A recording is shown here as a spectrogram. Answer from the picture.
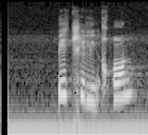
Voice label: "Vuelta de gato", Q'anjob'al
